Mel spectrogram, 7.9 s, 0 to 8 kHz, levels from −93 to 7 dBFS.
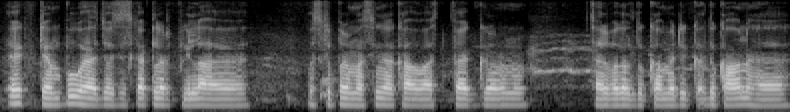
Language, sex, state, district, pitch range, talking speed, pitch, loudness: Maithili, male, Bihar, Samastipur, 125-135 Hz, 150 wpm, 125 Hz, -19 LUFS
